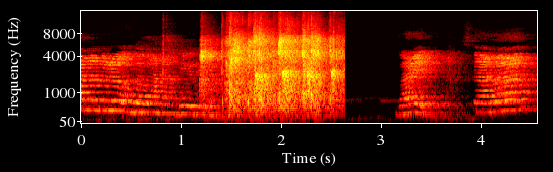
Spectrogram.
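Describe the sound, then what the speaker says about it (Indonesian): Children clap their hands together in a classroom, a dense burst of clapping in the middle of the clip, with children's voices before and after it. "Tepuk tangan dulu untuk anak biru."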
